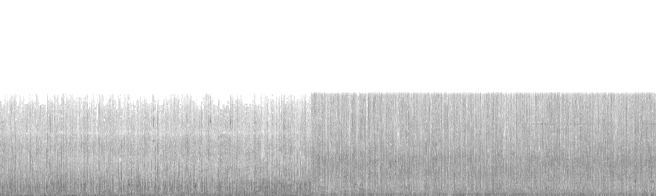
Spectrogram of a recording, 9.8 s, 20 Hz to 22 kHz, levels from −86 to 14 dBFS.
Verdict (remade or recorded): recorded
